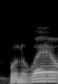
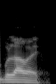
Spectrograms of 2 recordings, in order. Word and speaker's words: Bulawayo: So cities, Medellin, what, are you from Harare or from Bulawayo or from a village someplace?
